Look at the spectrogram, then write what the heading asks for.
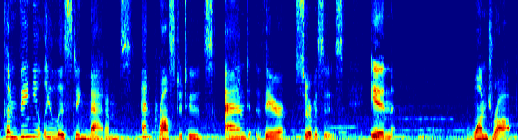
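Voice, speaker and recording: A woman giving an expressive, deliberate reading of an illustrated book as a narrator, with dramatic delivery. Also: medium pitch. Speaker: reader presenting a book chapter. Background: music.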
